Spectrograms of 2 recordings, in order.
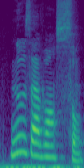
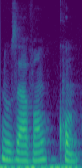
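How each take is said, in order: First: The consonant before -ons sounds like s. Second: The consonant before -ons sounds like k. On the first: The speaker calls it right. "soft s sound" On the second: The speaker calls it wrong. "and not"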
